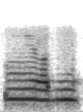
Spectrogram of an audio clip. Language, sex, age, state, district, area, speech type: Nepali, female, 18-30, West Bengal, Kalimpong, rural, conversation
